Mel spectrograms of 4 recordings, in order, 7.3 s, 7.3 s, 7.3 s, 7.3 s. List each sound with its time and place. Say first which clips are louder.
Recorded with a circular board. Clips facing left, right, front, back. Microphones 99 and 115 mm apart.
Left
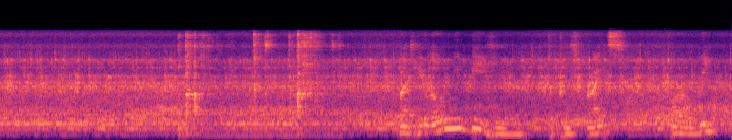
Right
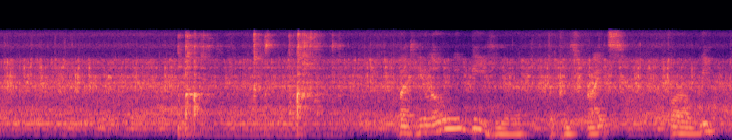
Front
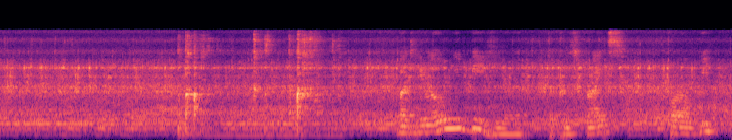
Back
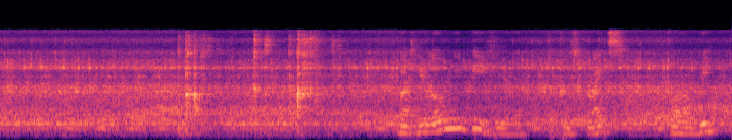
1.8 s a dropped coin: right 4 dB, front 3 dB; 55° right, 1.1 m
4.0 s a man speaking: even, front 1 dB; 5° right, 2.5 m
